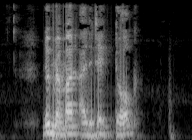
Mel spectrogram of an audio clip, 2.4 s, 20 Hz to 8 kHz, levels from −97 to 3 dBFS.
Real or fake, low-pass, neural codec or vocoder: real; 7.2 kHz; none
